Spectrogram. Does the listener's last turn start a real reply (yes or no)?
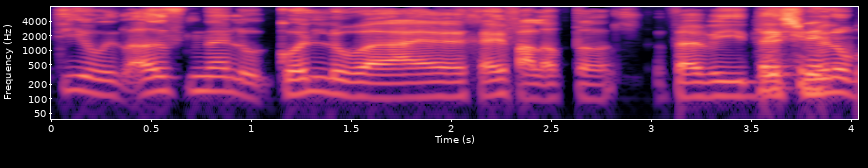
yes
